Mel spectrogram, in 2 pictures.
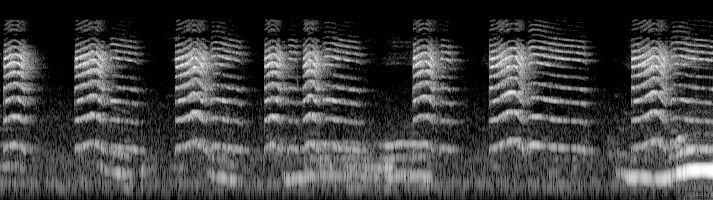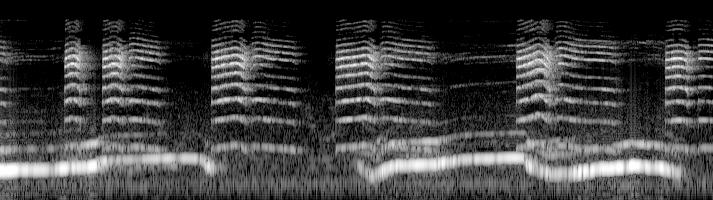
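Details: Roxi, a female pet dog indoors, reacting to a squeaky toy sound effect: rising and wavering whining howls in long drawn sweeps, some lasting two seconds, interleaved with loud rapid bursts of high toy squeaks.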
